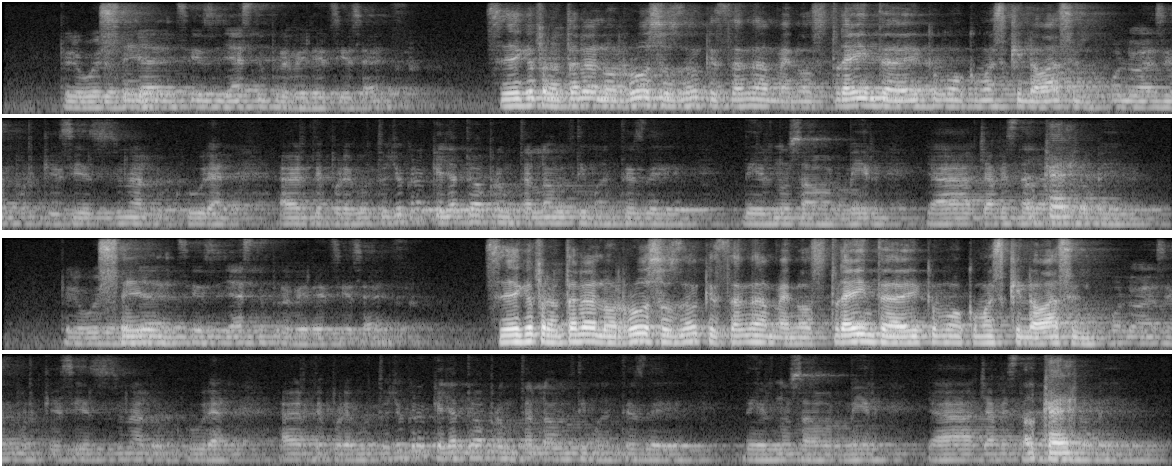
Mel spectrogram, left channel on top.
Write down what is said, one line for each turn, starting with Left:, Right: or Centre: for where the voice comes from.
Left: Pero bueno,
Right: Sí,
Left: ya, si es, ya es tu preferencia, ¿sabes?
Right: sí, hay que preguntarle a los rusos, ¿no? Que están a menos 30 ahí cómo, cómo es que lo hacen.
Left: ¿Cómo lo hacen? Porque sí, eso es una locura. A ver, te pregunto, yo creo que ella te va a preguntar la última antes de, de irnos a dormir. Ya, ya me está
Right: Ok.
Left: llamando mi,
